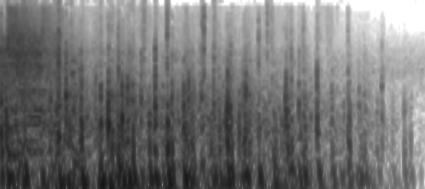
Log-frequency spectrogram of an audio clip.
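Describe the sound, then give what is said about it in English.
Galloping racehorse hooves pound in a fast, rolling rhythm, loud over a low rumble, the beats thinning and fading slightly toward the end. “We specialize in thundering hooves, fist pumping, and boosting your bankroll with robust weekly promotions”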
